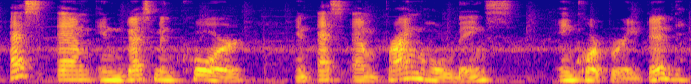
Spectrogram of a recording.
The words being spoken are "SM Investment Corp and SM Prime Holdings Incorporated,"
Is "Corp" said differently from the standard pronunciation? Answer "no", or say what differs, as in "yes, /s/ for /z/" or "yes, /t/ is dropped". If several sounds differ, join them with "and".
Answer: yes, /p/ is dropped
